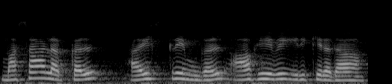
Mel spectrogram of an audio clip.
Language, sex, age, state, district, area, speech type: Tamil, female, 30-45, Tamil Nadu, Tiruchirappalli, rural, read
